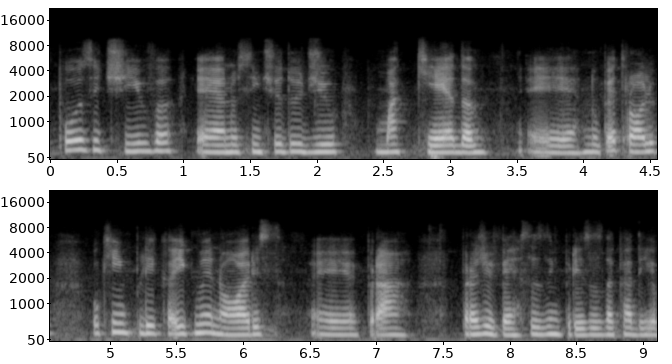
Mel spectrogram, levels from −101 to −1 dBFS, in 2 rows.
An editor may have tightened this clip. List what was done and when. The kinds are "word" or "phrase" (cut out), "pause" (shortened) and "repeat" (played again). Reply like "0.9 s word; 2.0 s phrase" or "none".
1.0 s pause; 4.1 s phrase; 5.6 s word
